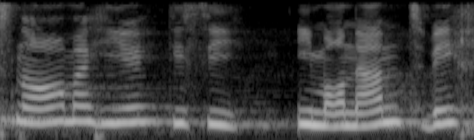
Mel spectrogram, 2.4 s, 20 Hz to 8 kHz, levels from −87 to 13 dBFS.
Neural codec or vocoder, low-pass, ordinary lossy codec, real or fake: none; 7.2 kHz; none; real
